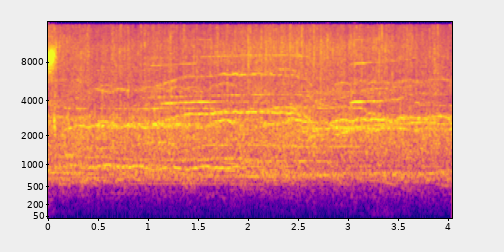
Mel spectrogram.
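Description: Theatre audience applauding and cheering at the close of a stand-up comedy set, a steady ovation with music playing over it.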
